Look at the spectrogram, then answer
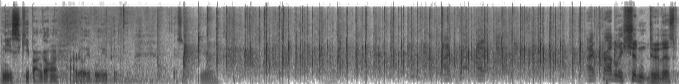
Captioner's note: applause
